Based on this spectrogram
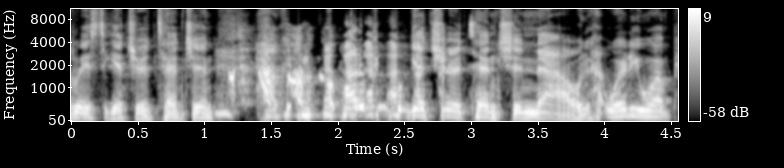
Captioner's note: laughter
